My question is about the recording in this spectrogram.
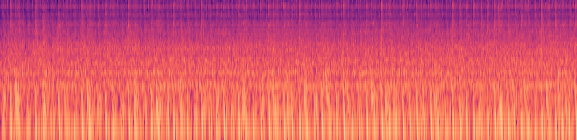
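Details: Doodle Bug mini bike, small single-cylinder engine after swap, first start with a small fuel leak: ticking over at a steady, quick patter, even and unbroken; sounds healthy and running cleanly.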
